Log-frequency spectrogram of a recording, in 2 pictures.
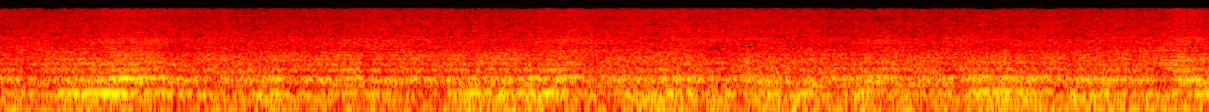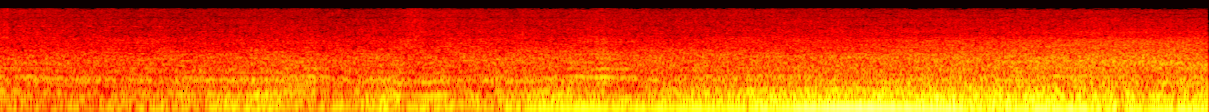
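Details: Bees humming softly at first. Near the end a deeper, louder drone swells, as though one insect has come close.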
